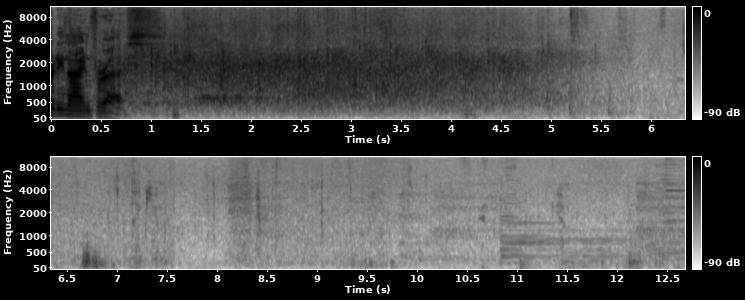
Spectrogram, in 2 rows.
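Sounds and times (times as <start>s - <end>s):
speech: 0.0s - 1.4s
audience applauding to welcome a singer: 0.4s - 5.5s.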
